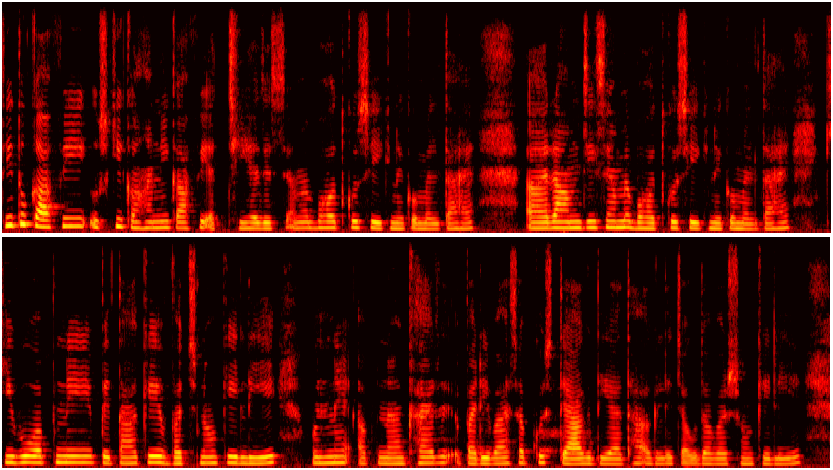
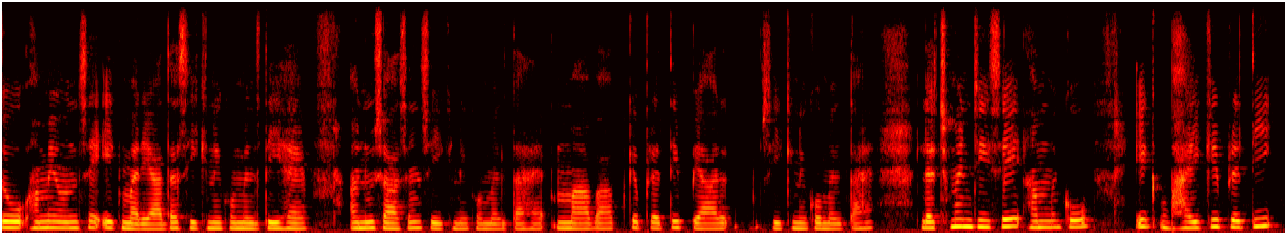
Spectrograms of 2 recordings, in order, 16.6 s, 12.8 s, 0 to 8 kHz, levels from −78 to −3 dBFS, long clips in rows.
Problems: low volume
